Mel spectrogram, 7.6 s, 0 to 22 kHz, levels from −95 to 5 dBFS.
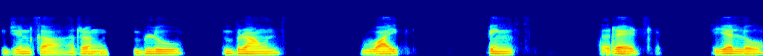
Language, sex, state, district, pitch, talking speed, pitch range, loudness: Hindi, male, Bihar, Gopalganj, 120 Hz, 70 wpm, 115-120 Hz, -23 LUFS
